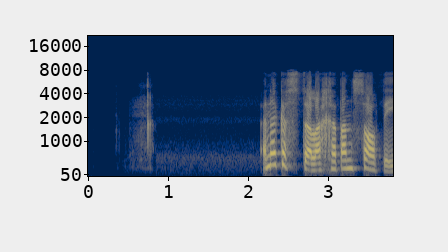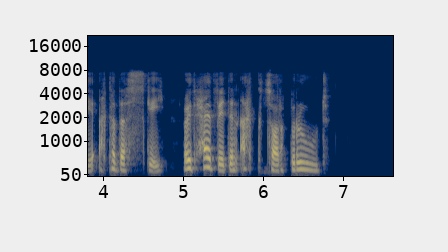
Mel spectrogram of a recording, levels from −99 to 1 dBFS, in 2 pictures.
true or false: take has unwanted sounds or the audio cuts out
false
